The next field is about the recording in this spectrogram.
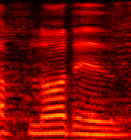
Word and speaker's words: Flores: The way I pronounce my name when I meet people, I'm like, Hello, my name is Felicia Flores. I need to stop Flores. – Doing that. I need to be like, hola, me llamo Felicia Francisca Flores.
